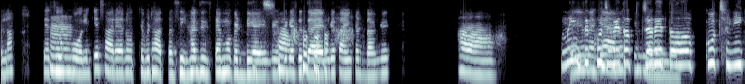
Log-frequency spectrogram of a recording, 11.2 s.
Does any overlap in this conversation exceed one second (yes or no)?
yes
